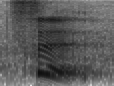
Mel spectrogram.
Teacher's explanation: It's a CI, and this is a 4th tone 赐. The way that you say the C when you see it in Roma pinyin is a TS sound with your tongue.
